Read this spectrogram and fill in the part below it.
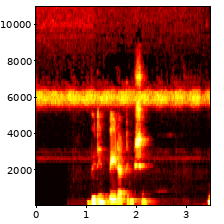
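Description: A young woman speaks softly, close by.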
